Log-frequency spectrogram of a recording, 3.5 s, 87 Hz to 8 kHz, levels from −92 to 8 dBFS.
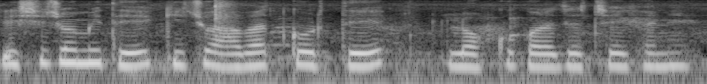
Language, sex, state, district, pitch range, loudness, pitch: Bengali, female, West Bengal, Alipurduar, 225-250 Hz, -17 LUFS, 235 Hz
